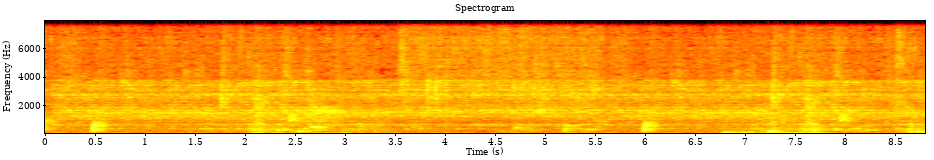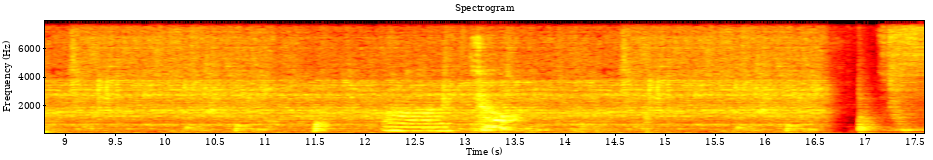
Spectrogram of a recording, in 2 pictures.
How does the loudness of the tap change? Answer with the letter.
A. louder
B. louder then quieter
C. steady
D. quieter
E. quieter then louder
C.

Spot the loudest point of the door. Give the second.
7 s.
